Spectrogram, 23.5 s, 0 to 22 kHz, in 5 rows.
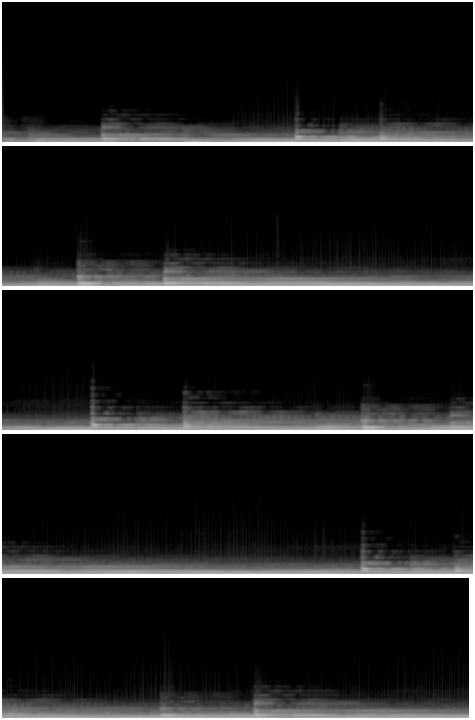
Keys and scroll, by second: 3.1 z, 11.3-13.0 typing, 14.4 Tab, 15.7-16.5 typing, 18.4-19.1 typing.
